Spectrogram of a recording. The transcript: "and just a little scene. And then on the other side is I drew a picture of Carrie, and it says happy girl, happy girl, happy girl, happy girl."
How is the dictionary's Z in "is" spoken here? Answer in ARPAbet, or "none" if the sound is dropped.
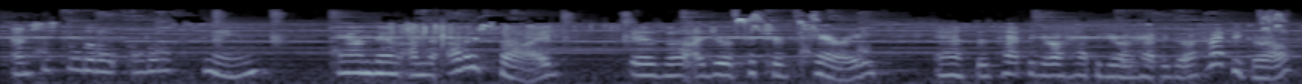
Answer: Z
